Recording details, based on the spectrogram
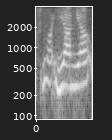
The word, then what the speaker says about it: Janya: And yes, I will clarify my name for sure, because pronounce Janya with a Y at the beginning, not a J.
